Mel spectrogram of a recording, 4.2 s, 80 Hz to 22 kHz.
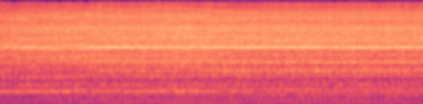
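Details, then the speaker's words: Flood-damaged 1998 Mitsubishi Eclipse Spyder GS 2.4 L, no water got into the engine, idling right after its first start following relay and computer work and a new battery; check engine light on, no smoke; steady smooth idle, runs great. "It actually runs great. It started up like that. I just, not a problem."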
